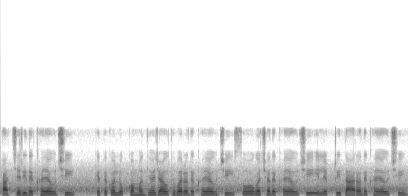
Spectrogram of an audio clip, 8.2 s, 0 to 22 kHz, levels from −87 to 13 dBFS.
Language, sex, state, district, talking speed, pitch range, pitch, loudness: Odia, female, Odisha, Nuapada, 95 wpm, 185-205 Hz, 195 Hz, -19 LUFS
